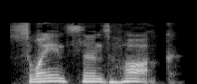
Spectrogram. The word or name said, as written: swainsons hawk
